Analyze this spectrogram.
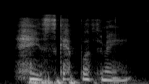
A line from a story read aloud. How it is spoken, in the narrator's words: Calissa whispers to him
